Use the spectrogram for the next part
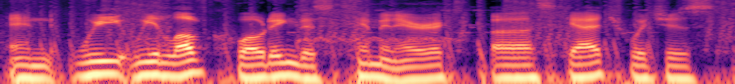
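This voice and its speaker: A man's voice: medium pitch, steady tone, normal speed, slight background noise. A man in casual group chat, throwing out crude jokes and banter.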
